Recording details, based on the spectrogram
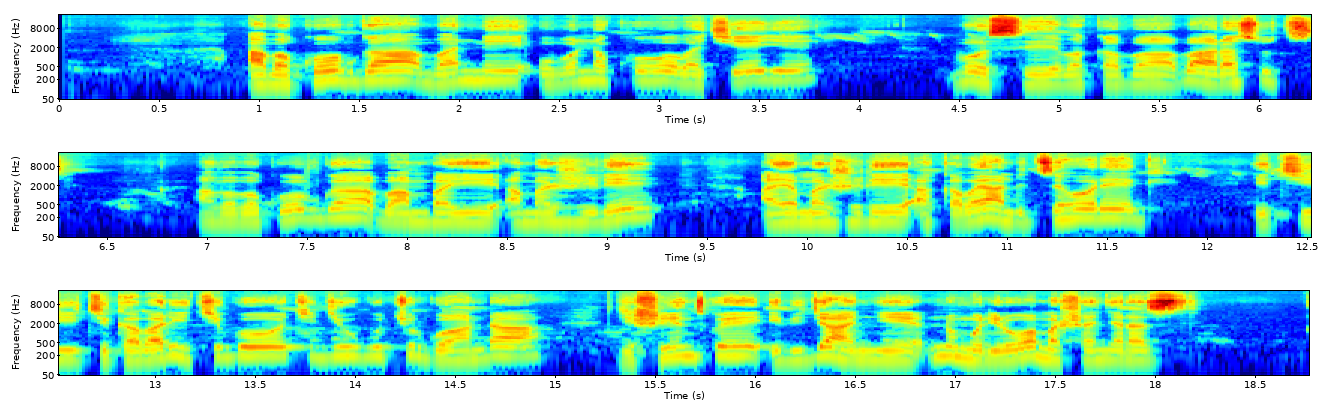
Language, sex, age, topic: Kinyarwanda, female, 25-35, government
